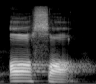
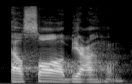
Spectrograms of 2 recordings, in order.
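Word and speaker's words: أصابعهم: sad after the Hamza, people say asa, asabi'ahum, right? And so what we have to ensure is that the Hamza is pronounced with lightness. A, asabi'ahum.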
